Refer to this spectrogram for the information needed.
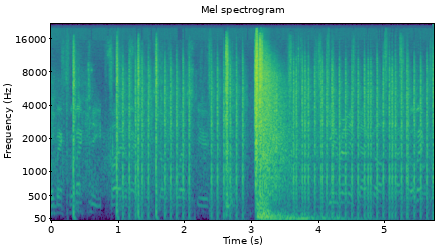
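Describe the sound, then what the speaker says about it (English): Gunfire in a squad-based shooter game: rapid rattling automatic bursts, then a heavy explosive thump from a grenade launcher followed by sustained fast firing, loud and close, with a voice commentating over the action. "J Remick throwing some grenade launcher shots forward"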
